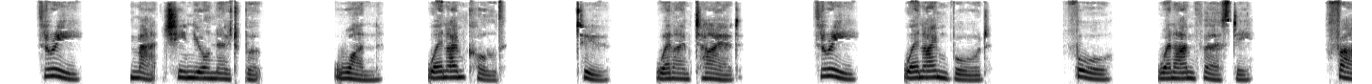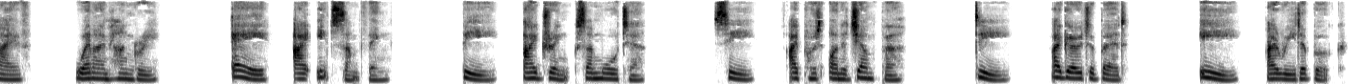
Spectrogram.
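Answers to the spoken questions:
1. C: I put on a jumper.
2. D: I go to bed.
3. E: I read a book.
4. B: I drink some water.
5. A: I eat something.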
